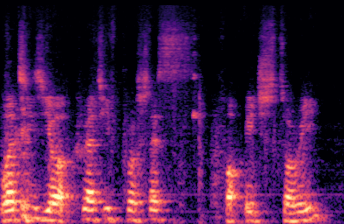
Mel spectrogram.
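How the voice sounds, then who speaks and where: A man talks slowly, at a fairly slow pace, in a French accent. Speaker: audience member. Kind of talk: audience question read from notes. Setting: live event with audience.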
